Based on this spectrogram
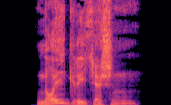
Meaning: inflection of neugriechisch: 1. strong genitive masculine/neuter singular 2. weak/mixed genitive/dative all-gender singular 3. strong/weak/mixed accusative masculine singular 4. strong dative plural
- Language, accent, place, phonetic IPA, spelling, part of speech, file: German, Germany, Berlin, [ˈnɔɪ̯ˌɡʁiːçɪʃn̩], neugriechischen, adjective, De-neugriechischen.ogg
